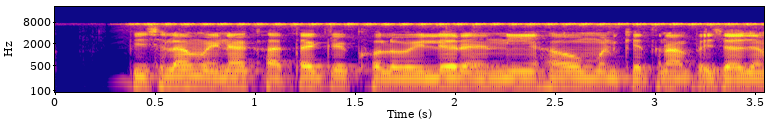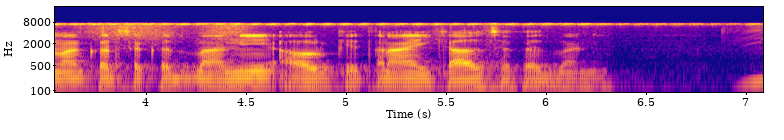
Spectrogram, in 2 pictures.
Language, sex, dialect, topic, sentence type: Bhojpuri, male, Southern / Standard, banking, question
